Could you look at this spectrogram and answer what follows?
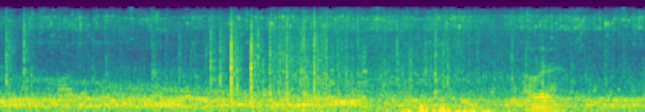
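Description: Pigeons coo softly and repeatedly nearby, low throaty calls rising over a rustling background with a few scattered clicks.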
